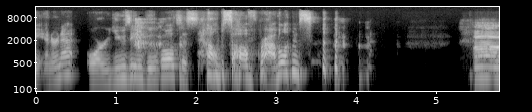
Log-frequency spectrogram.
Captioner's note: laughs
